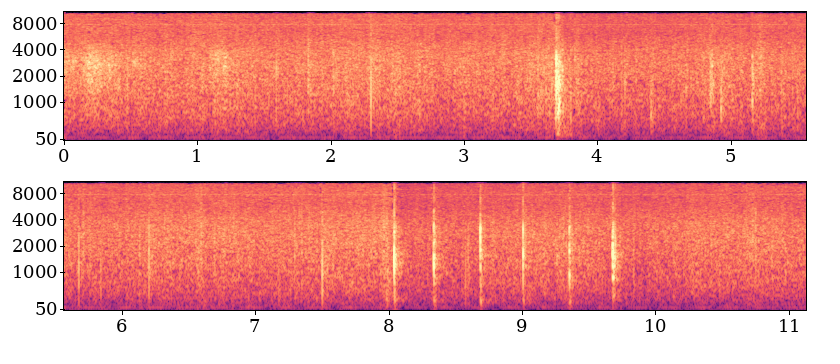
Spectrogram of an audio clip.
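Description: Hands slapping and patting flat rounds of bread dough: one sharp slap about a third of the way in, then a quick run of six slaps at about three a second near the end. A steady hiss runs underneath.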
